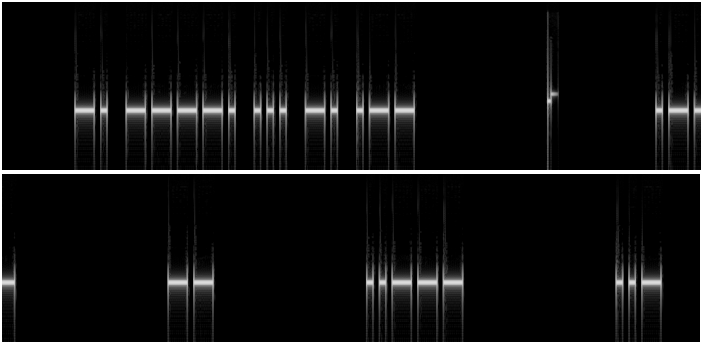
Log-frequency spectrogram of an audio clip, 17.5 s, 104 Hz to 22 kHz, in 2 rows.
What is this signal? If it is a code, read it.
Morse code, heard as a keyed tone, about 15 wpm, spaced as for 7 wpm, 700 Hz. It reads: N9SNW WM2U
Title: USA Call Signs - 8x Character Spacing - 15wpm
